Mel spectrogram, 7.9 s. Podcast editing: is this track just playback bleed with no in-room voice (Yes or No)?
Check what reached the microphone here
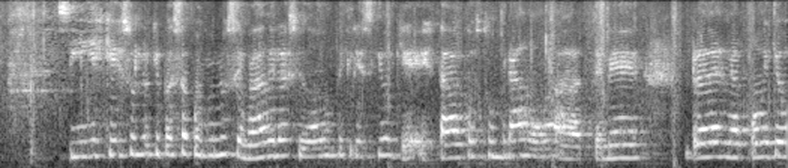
Yes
